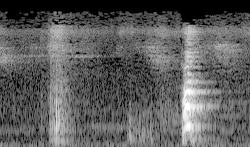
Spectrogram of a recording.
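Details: Playful bark from a Lhasa Apso mother and daughter at play indoors. A soft, muffled yap comes first, and a loud, ringing bark follows about a second later.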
